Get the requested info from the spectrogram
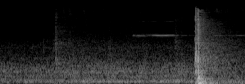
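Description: Wheeled insulated food-delivery trolley rolling across a hard floor, a low rumble, with a faint click about half a second in. A sharp knock sounds at the very end.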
